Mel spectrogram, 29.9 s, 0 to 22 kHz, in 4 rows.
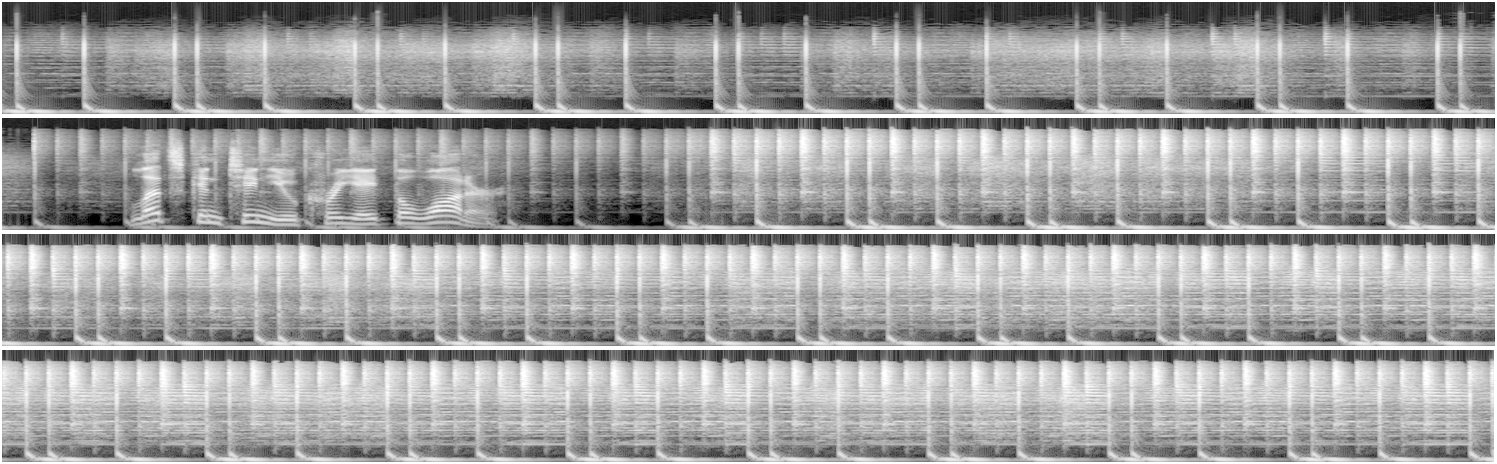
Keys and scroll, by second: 12.1 v, 12.5 Down, 13.1 Down, 23.2 super+c, 23.8 super+v.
